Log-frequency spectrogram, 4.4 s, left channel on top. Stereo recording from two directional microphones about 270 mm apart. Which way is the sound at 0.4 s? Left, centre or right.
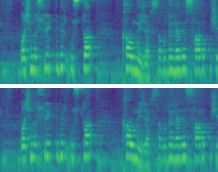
Left.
